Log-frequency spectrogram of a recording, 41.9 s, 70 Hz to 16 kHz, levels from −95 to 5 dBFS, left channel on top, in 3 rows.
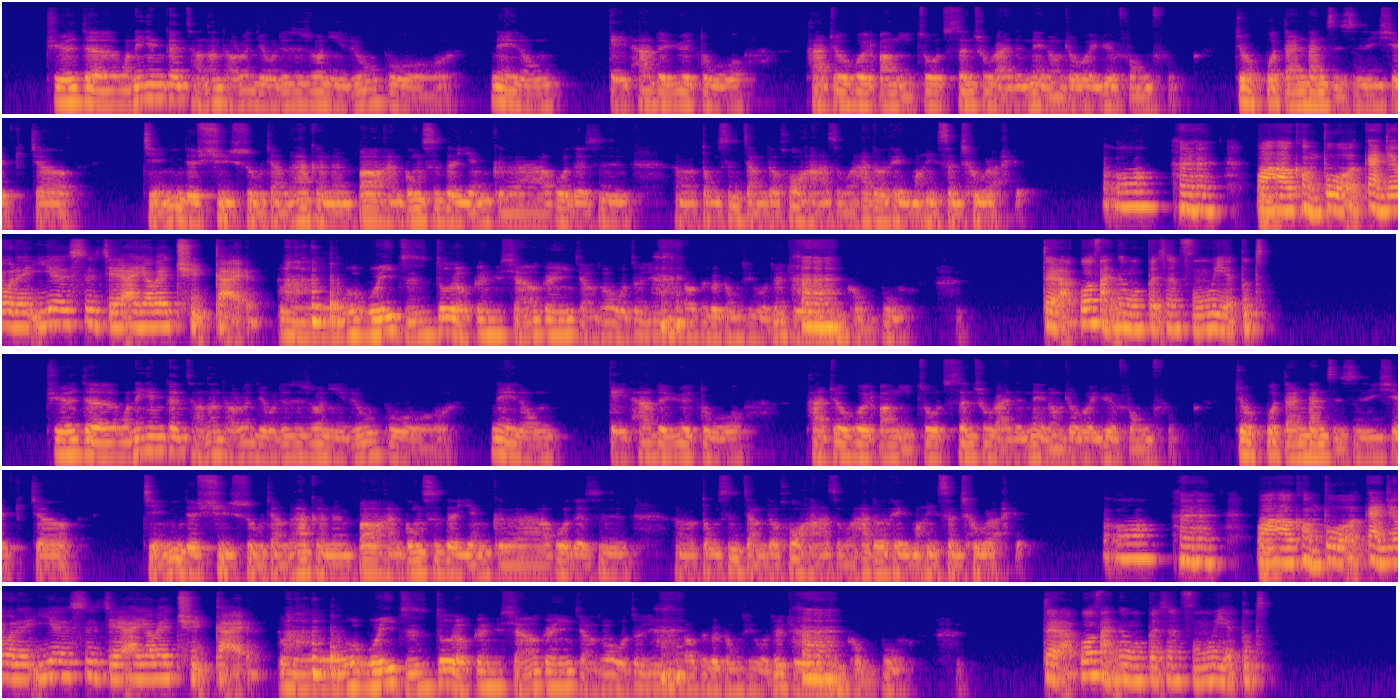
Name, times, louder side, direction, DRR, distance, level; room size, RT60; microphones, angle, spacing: voice 1, 0.4-4.5 4.9-5.5 6.1-7.4 8.0-11.6 12.3-14.6 15.4-20.4 20.7-24.2 26.5-26.7 30.7-37.0, equal, 5° left, 0.4 m, -27 dB
voice 2, 25.0-30.5 30.7-31.3 34.4-34.7 35.9-36.3 38.3-40.5, left 2 dB, 75° left, 0.7 m, -23 dB
2.5 x 2.2 x 2.2 m
head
